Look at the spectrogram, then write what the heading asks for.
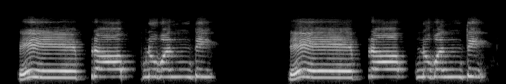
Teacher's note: जिसको आघात लेना है वो आधे प का उच्चारण करेगा क्योंकि आगे जो है संयुक्त वर्ण आ रहा है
